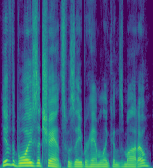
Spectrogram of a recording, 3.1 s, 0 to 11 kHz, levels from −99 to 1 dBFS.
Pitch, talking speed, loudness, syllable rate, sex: 150 Hz, 175 wpm, -20 LUFS, 4.8 syllables/s, male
